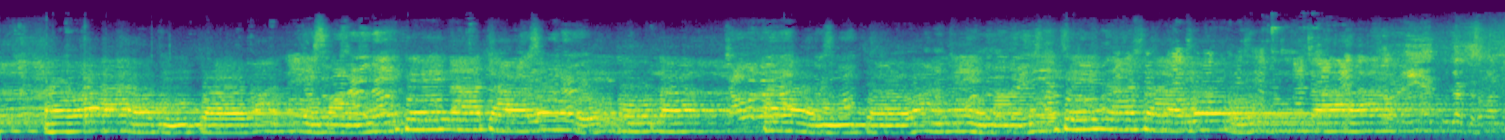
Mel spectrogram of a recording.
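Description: A group of women sing together in a slow, steady chant.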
